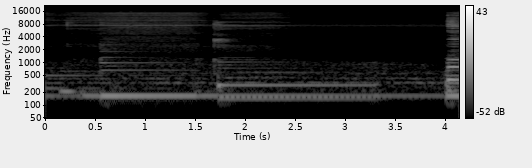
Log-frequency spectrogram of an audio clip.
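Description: Acoustic guitar played softly: a few notes plucked near the start and a chord before two seconds, each left to ring and fade away.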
